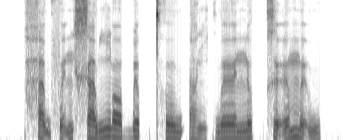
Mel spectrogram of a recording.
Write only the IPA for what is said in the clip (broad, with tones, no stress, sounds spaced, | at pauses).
h a̰˧˨ w f ə̰˧˥ n x a˨˦ w ŋ ɔ˧ ɓ ə˦˥ p̚ t̪ʰ o˧ w ʔ a̤˨˩ ŋ k w əː˧ n o˦˥ k̚ x ə̰ː˧˥ m ə̰˧˥ w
